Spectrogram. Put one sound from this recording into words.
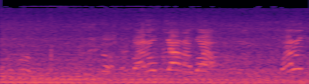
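Young men shout out across an open field.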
